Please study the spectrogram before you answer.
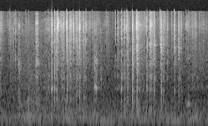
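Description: A utility knife blade scrapes the surface of a solid, pale yellow dry soap bar held in the palm, shaving it into powdery flakes. The sound is a quiet run of dry, crisp scratching strokes with bright, hissy crackle and almost no ring after each stroke.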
